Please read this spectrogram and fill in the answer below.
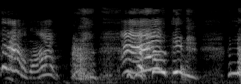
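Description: Speech only: a woman's voice talking.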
